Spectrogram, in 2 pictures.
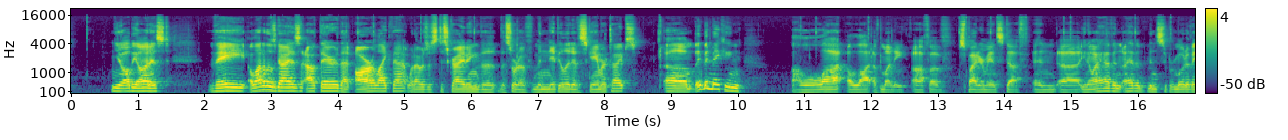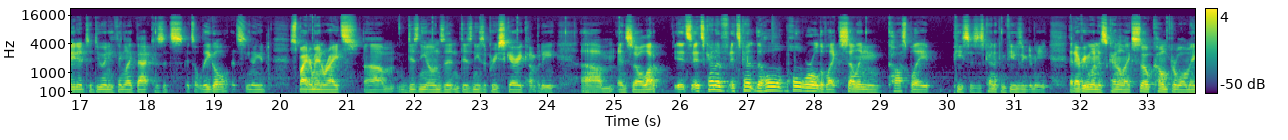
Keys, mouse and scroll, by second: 0.9-2.6 ctrl+drag, 3.9 ctrl+click, 5.6 ctrl+click, 6.7 scroll up 1, 7.4 alt+scroll down 1, 8.0 scroll up 1, 8.6-9.1 ctrl+scroll down 2, 10.7 alt+click, 11.9 ctrl+z, 12.9 ctrl+click, 13.4 ctrl+click, 13.8 ctrl+click, 14.5 ctrl+click, 15.5 alt+click, 17.7-20.1 drag, 20.6-21.8 ctrl+drag, 22.6 ctrl+click, 23.8 alt+click, 25.7 alt+click, 27.0 ctrl+z, 28.4-29.7 drag, 30.4-32.9 ctrl+drag.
